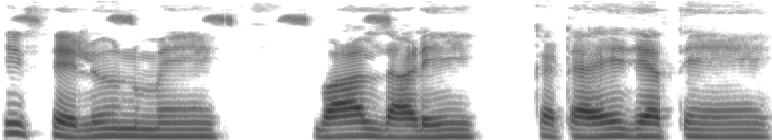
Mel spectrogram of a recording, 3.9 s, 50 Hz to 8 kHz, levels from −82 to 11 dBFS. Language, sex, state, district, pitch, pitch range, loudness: Hindi, male, Bihar, Lakhisarai, 140 Hz, 135-145 Hz, -17 LUFS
